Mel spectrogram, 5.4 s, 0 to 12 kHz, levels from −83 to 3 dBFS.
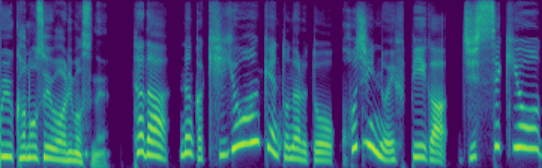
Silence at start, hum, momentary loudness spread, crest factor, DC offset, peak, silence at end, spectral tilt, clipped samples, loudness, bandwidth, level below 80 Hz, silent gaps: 0 s; none; 7 LU; 14 dB; under 0.1%; 0 dBFS; 0 s; -5 dB/octave; under 0.1%; -15 LUFS; 12 kHz; -50 dBFS; none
